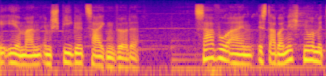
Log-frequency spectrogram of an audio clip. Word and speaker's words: Samhain: Das gälisch ausgesprochene Samhain wird Samhain geschrieben.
